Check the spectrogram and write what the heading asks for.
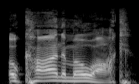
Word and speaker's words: Oconomowoc: Oh my gosh, Oconomowoc, Wisconsin.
